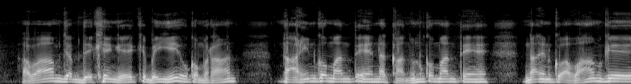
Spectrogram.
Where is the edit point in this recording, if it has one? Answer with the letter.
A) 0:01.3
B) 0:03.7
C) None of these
C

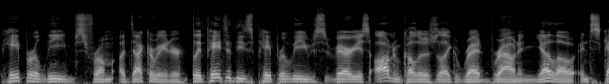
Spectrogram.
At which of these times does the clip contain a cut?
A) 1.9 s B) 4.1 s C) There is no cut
A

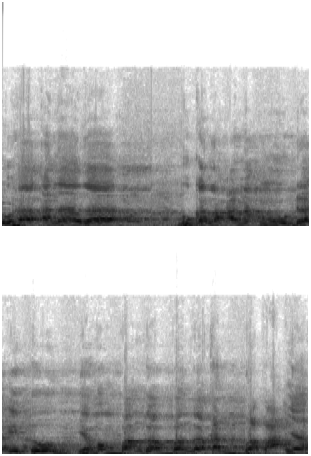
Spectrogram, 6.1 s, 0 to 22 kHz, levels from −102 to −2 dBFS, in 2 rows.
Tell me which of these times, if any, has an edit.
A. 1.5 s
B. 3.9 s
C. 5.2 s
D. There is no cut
A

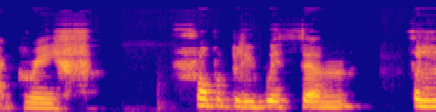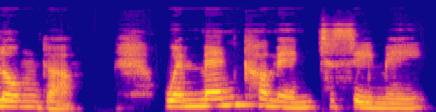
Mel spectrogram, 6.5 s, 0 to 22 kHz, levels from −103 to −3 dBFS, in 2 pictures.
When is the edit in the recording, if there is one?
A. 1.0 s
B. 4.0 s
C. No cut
B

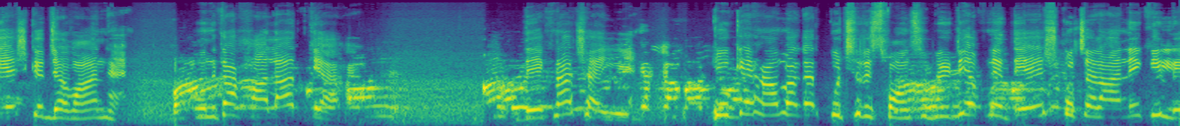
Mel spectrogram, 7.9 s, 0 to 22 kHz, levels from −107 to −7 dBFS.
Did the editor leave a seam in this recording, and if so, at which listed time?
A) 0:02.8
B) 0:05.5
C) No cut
C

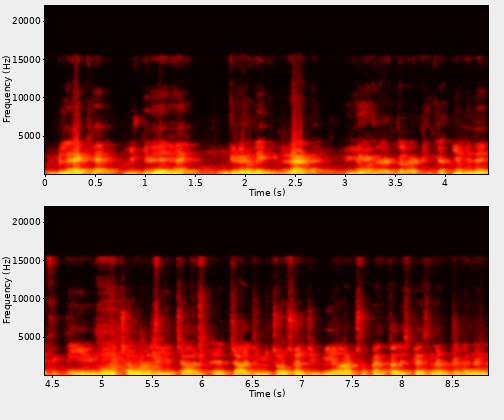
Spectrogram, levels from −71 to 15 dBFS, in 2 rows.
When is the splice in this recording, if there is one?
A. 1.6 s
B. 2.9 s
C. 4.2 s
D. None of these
D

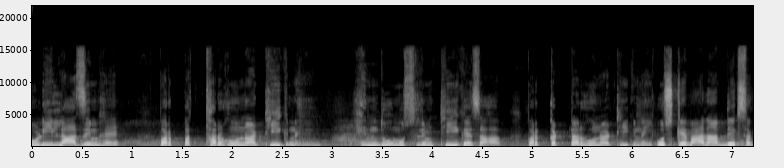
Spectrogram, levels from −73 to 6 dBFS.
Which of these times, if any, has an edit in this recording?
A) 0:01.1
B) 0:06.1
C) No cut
B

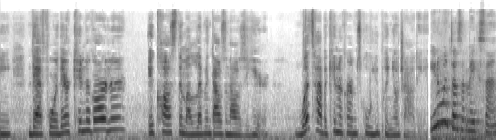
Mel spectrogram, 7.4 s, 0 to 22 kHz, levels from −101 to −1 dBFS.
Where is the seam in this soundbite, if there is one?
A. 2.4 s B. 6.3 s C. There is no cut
B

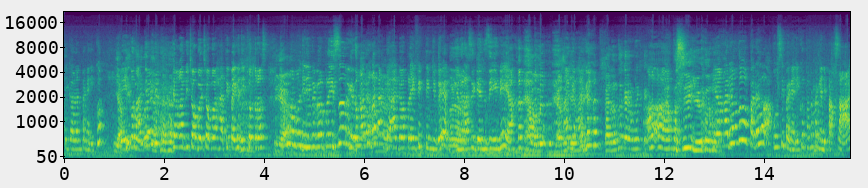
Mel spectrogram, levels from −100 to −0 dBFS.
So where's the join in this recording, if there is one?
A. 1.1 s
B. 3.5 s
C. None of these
C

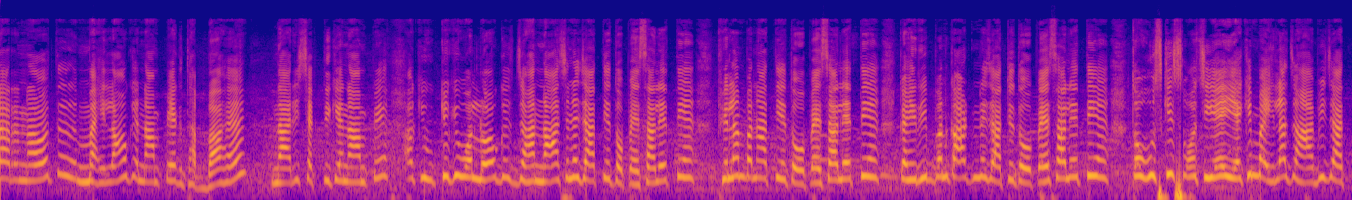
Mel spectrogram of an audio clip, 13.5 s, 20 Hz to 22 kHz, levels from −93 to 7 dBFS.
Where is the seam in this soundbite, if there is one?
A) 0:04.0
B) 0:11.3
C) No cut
A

